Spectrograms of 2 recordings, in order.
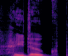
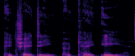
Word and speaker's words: Hadoke: Uh, these are on Twitter at Hadoke Podcasts. H A D O K E is how you spell my surname.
